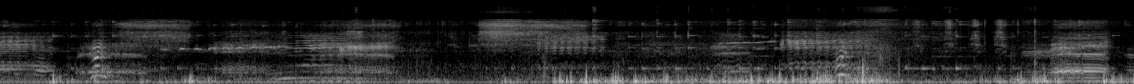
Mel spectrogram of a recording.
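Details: Many sheep and lambs bleat over one another at a sheep farm as lambs are separated from ewes, wavering harmonic cries rising and falling in a continuous chorus.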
